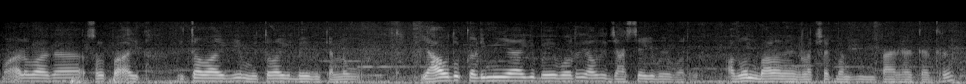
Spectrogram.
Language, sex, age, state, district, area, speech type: Kannada, male, 30-45, Karnataka, Koppal, rural, spontaneous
